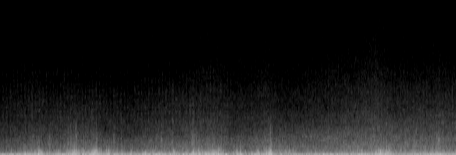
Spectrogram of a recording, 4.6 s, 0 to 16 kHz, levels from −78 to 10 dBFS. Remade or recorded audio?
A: recorded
